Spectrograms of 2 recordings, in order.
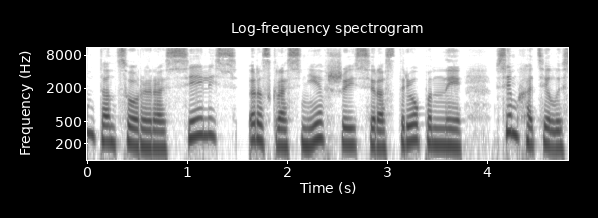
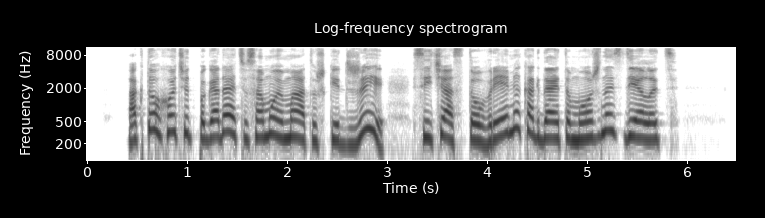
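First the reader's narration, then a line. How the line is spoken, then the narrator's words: Shouting. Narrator (Russian): прокричала Нелли Ворона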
